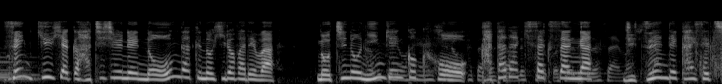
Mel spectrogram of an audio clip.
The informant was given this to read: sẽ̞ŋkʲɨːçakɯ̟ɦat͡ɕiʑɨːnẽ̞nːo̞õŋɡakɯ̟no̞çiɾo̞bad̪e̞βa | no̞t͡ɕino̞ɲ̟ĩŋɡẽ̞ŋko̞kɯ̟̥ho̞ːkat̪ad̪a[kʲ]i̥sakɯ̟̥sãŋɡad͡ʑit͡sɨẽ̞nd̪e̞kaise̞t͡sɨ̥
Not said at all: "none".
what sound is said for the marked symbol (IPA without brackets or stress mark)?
kʲ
